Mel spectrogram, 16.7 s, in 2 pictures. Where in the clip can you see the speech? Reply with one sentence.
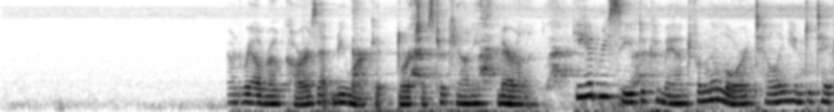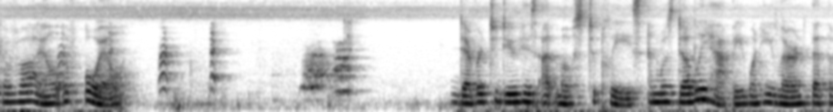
The speech can be heard from 2.2 to 9.6 s and from 12.8 to 16.6 s.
